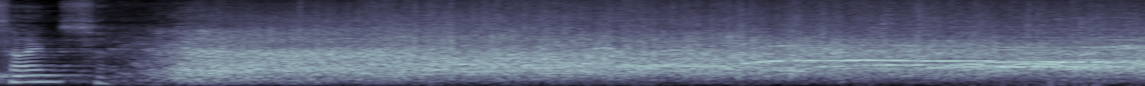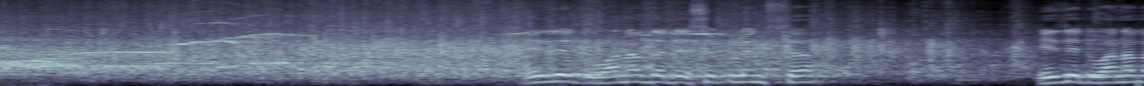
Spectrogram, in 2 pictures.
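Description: A large crowd laughs and applauds in a big hall.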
